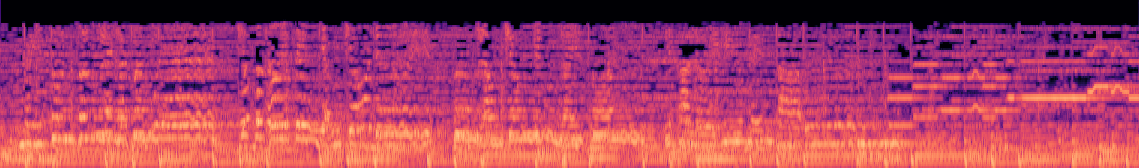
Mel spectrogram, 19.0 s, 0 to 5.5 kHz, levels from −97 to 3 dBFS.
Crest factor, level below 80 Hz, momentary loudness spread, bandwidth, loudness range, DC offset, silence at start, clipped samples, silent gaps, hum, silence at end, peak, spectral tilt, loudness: 14 dB; -28 dBFS; 4 LU; 4 kHz; 2 LU; under 0.1%; 0 s; under 0.1%; none; none; 0 s; -2 dBFS; -11.5 dB/octave; -17 LUFS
